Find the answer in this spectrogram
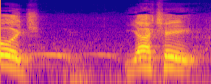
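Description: A man's voice through a PA system in a sing-song, chanted sermon delivery. A phrase trails off at the start, then comes a pause of about a second with only a faint steady tone, then another short phrase.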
